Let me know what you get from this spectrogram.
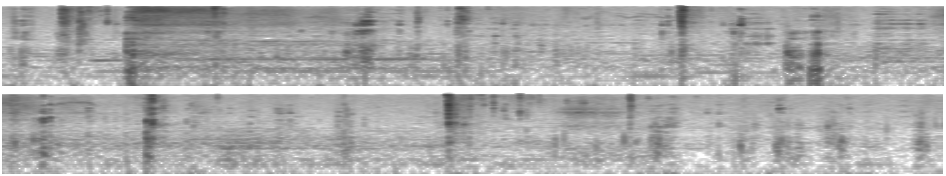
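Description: A person chewing a mouthful of chicken mince with mayonnaise on naan bread, with irregular mouth clicks and smacks as food is eaten off the fingers.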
